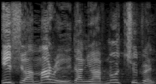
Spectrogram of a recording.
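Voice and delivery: ordinary talk

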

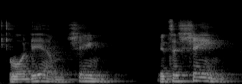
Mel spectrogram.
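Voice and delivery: ordinary delivery

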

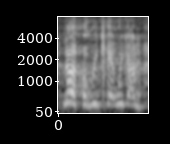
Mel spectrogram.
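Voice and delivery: mock upset protest. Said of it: "I'm like".

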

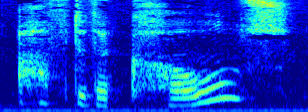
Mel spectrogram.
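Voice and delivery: whispered, slow question; hushed repeat. A narrator's reading. Phyllis whispers to Peter, slow and hushed. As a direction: breathe the question to your sister. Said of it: "whispered to her sister".

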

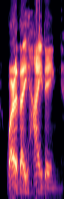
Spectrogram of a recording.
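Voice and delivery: loud, lightly rasped demand; a hint of raspy bird-king; raspy Raven King. A narrator's reading. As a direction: demand answers as a raspy villain. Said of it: "he asked in a raspy voice".

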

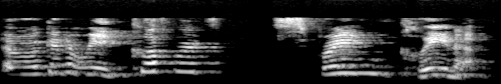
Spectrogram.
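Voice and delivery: ordinary delivery, nothing marked

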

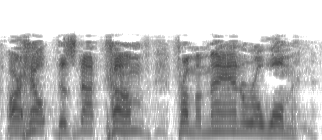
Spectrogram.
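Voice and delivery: ordinary talk, nothing marked

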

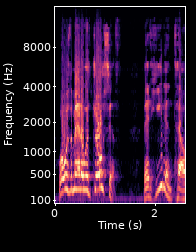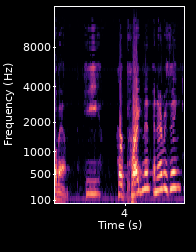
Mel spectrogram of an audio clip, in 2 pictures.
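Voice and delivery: high-pitched grumbled complaint; grumbling. A narrator's reading. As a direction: grumble in indignant questions. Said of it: "she grumbled".

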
